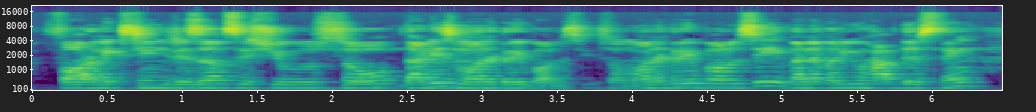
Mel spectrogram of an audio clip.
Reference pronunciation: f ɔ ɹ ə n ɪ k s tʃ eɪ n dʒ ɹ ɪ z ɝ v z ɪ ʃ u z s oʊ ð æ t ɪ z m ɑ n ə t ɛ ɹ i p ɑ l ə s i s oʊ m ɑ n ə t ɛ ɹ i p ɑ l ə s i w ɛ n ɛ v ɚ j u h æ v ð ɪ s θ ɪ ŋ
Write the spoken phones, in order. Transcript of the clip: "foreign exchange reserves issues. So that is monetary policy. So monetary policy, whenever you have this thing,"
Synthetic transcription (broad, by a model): f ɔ ɹ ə n ɪ k s tʃ eɪ n dʒ ɹ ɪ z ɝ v s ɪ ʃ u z s oʊ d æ t ɪ z m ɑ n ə t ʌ ɹ i p ɑ l ə s i s oʊ m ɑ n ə t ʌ ɹ i p ɑ l ə s i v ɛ n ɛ v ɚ j u h æ v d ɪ s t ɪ ŋ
